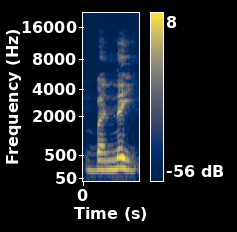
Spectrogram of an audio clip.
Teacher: اس کو معروف آواز کے ساتھ ای آواز کے ساتھ جلدی پڑھیں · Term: حروف لین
